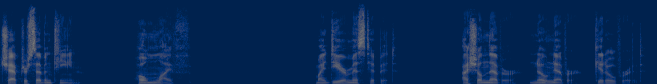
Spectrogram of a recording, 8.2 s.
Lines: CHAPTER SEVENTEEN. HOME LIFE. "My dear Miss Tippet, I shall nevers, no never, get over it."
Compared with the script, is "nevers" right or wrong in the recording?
wrong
